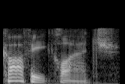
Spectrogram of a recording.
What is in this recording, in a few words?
"coffee klatch", English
